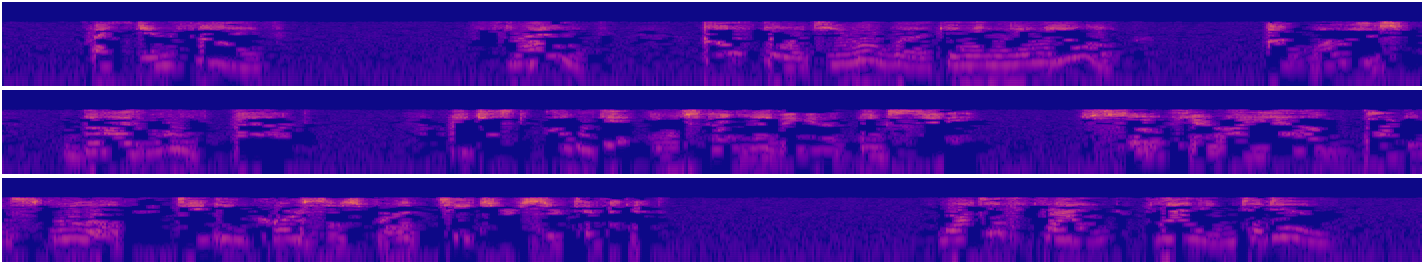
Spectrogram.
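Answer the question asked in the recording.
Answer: Become a teacher (he is taking courses for a teacher certificate)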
